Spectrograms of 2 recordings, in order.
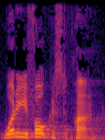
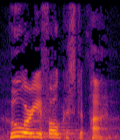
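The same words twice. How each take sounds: First: Said in the usual way. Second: "Who" hit harder than the rest, quick question; stress on WHO. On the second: Acted. Preacher turns the question on the congregation, stress on "Who". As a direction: punch the word "Who" to correct the focus.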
